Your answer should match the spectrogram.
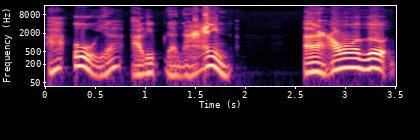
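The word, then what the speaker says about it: أعوذ بالله: A'udzu, jangan a'uju, jangan a'udu ya. A'udzu antara keras dan rapuh.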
